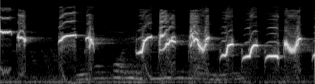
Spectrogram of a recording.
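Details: Loud white-rumped shama lure song with sharp slurred whistles and buzzy upsweeps following one another quickly, plus a few lower rising notes.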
